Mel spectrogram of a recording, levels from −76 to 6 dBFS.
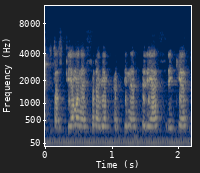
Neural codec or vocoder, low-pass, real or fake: none; 7.2 kHz; real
